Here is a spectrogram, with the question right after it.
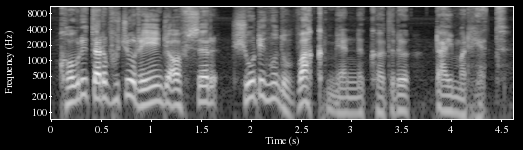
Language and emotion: Kashmiri, neutral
